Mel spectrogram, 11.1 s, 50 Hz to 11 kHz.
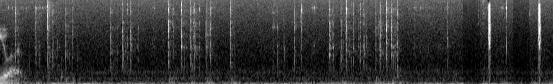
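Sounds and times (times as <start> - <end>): steady low hum: 0.0 - 11.0
computer keyboard typing: 0.2 - 1.6, 2.2 - 4.8, 5.4 - 8.1.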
